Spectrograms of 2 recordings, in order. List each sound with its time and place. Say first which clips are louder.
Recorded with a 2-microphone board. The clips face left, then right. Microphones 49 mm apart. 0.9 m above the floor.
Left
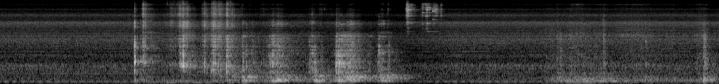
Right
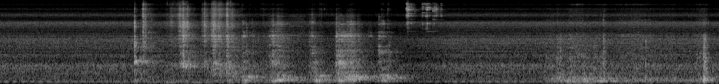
1.3 s chewing: left 6 dB; 35° left (ahead or behind), 2.5 m
4.1 s keys jangling: right 2 dB; 45° right (ahead or behind), 0.5 m
5.4 s a drawer: right 3 dB; 20° right (ahead or behind), 0.7 m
